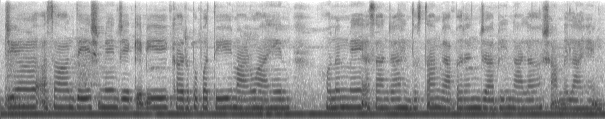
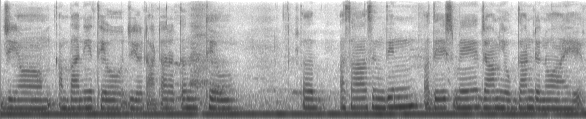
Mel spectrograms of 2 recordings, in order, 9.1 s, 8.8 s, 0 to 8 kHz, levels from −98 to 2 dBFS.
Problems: constant background noise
